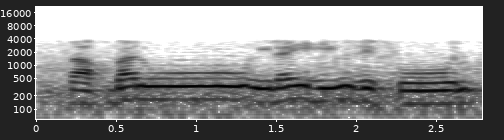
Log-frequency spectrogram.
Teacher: قرأ حمزة بضم الياء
